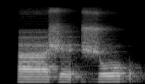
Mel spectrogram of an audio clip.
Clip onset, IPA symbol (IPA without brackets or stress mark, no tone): æ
